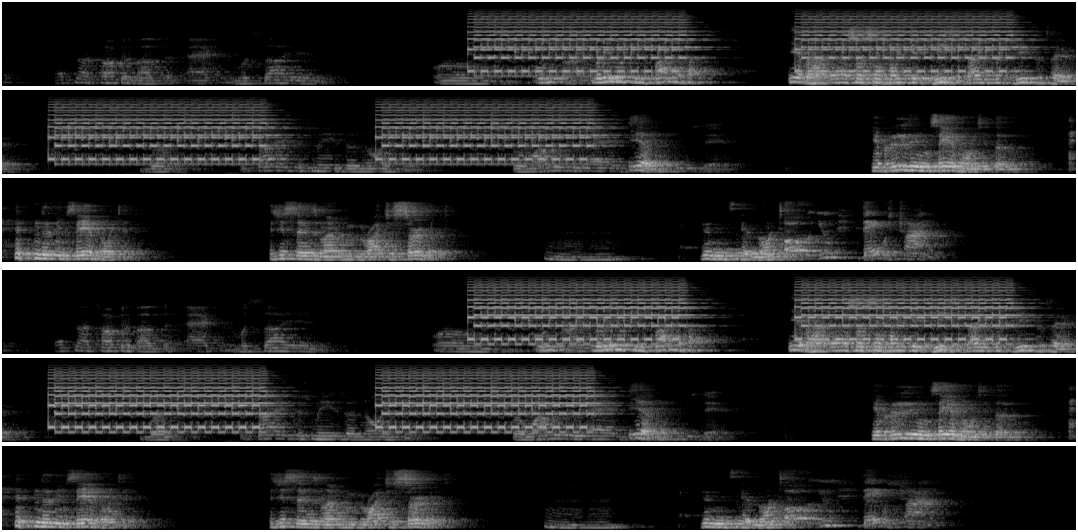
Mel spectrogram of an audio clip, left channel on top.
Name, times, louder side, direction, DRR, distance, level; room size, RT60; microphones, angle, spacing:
voice 1, 0.5-3.2 4.3-6.2 6.6-6.8 12.1-12.7 13.1-14.9 15.8-18.0 26.9-27.7, right 1 dB, 85° right, 2 dB, 1.9 m, -42 dB
sound 1, 4.7-6.9 7.9-10.1 11.2-13.4 14.5-16.7, right 3 dB, 10° right, 0.6 m, -24 dB
voice 2, 5.9-7.0 7.9-10.7 17.0-17.4 19.4-20.9 21.6-22.7 24.2-25.8 28.5-29.3, equal, 10° left, -1 dB, 1.7 m, -26 dB
voice 3, 29.3-30.8, left 2 dB, 45° left, 1 dB, 1.7 m, -33 dB
11.5 x 5.7 x 5.8 m, 0.81 s
head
